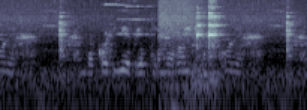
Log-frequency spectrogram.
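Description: Small fish sizzling as they fry in an oily masala gravy in a metal pot, with a few sharp clicks.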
